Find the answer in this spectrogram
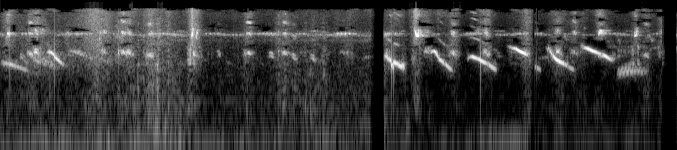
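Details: Green-winged saltator song used for warming up birds to sing: after a quieter start, a quick series of bright descending whistled notes, with a thin steady high tone throughout.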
